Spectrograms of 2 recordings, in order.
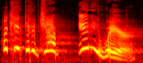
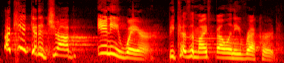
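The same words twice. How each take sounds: First: Desperate plea. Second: Said in the usual way. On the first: Retold or imitated. The felon begging his lawyer, pitched high and despairing. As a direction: voice jumps much higher in a despairing plea.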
